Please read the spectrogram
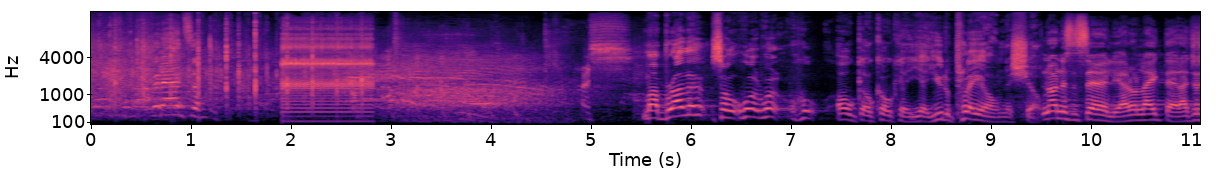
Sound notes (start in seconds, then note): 1.9 audience groans; 1.9 board buzzes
